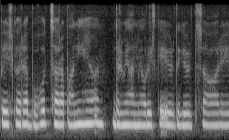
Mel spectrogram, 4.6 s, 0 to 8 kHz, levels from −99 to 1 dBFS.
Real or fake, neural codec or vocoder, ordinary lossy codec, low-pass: real; none; none; 7.2 kHz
